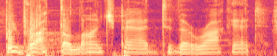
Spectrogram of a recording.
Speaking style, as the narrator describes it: the deep male laughter

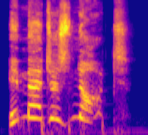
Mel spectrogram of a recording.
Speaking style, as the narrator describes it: shrieked Voldemort

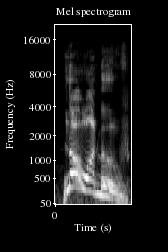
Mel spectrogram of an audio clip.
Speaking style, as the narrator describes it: he bellowed

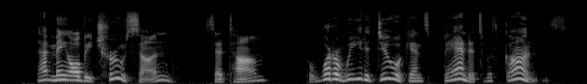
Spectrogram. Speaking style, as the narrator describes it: He whimpered a little

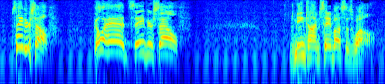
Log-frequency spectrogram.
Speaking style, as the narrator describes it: in a mocking tone

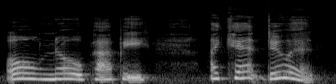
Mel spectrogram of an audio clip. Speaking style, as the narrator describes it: I exclaimed

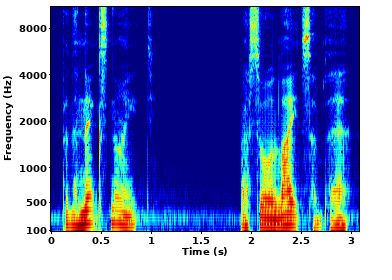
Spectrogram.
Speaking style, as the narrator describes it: she said

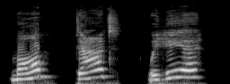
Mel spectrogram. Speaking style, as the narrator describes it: he shouted

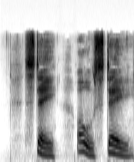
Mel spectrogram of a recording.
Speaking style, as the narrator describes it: cried, in the accents of despair, bathed them with her tears

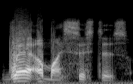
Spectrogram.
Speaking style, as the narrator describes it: Orash shouts

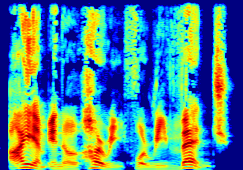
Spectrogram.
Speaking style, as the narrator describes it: he said angrily

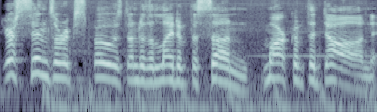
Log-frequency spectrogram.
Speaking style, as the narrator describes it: Richter yells out

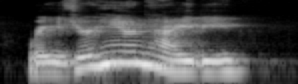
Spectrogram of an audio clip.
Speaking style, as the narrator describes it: said Mrs

